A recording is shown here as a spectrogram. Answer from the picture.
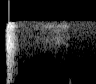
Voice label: Sheriff Dispatch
